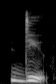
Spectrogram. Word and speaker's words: du: It is not pronounced exactly like the English word do. Repeat after me. Du pain, du fromage, du café.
